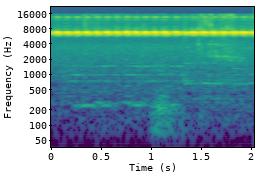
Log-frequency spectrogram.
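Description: A cricket chirping steadily: a continuous high-pitched pulsing trill in the background. A faint soft thump comes about a second in.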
